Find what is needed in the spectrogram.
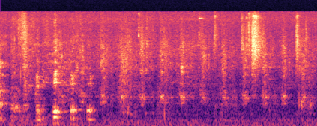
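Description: Hairbrush drawn through long hair in soft, quick swishing strokes, with a few brief faint voice sounds in the first second.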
